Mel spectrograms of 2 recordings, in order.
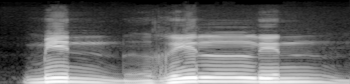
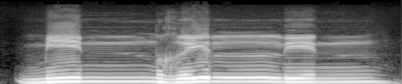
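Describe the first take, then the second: First: There is a short break between the words. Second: The words run together without any break. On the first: The speaker calls it wrong. "bukan min ghillin, ya, tidak ada jedahnya" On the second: The speaker calls it right. "tidak ada jedahnya"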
